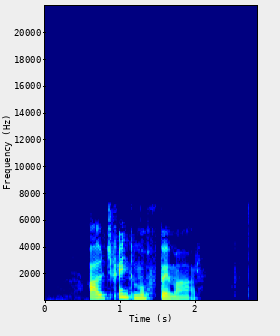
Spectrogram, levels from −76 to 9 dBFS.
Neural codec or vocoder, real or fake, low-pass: none; real; 7.2 kHz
